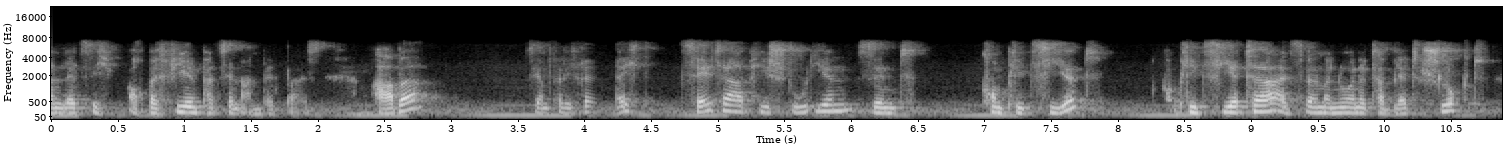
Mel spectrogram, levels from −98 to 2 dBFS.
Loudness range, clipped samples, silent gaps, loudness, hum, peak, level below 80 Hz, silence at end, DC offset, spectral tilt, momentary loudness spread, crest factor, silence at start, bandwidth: 4 LU; under 0.1%; none; -23 LUFS; none; -4 dBFS; -62 dBFS; 0 s; under 0.1%; -5 dB/octave; 19 LU; 20 dB; 0 s; 7.6 kHz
